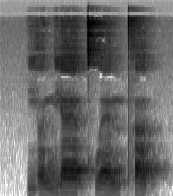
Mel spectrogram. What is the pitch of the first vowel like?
rising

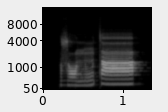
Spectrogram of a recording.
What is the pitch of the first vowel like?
low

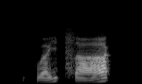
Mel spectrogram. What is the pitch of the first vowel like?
rising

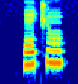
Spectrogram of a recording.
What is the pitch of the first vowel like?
rising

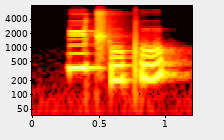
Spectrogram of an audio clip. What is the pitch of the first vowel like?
high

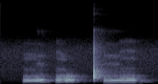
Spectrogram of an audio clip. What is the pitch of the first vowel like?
rising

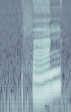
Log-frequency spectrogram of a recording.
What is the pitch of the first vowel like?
rising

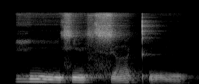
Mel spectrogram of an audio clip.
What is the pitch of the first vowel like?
falling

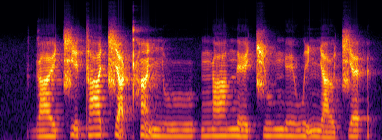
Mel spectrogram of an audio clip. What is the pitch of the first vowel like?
low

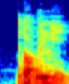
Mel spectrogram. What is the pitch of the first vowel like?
high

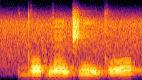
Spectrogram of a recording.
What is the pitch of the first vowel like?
high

